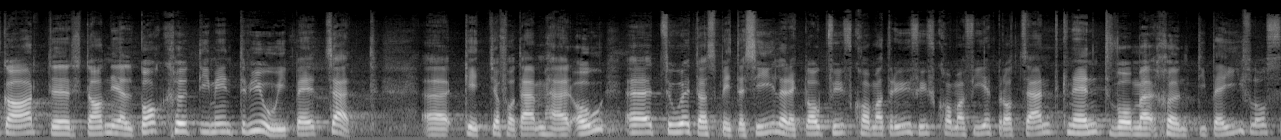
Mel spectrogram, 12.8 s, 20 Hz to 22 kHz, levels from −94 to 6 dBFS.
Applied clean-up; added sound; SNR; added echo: none; none; none; none.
